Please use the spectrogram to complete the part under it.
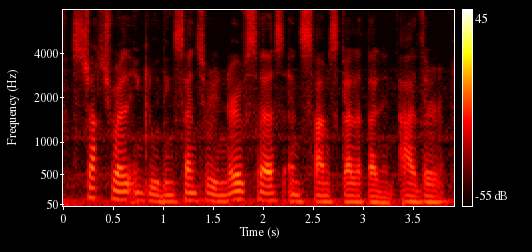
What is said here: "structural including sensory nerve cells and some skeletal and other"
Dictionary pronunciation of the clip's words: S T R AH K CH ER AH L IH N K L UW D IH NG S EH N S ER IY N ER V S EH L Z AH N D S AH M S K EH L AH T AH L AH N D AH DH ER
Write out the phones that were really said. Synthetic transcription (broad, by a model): S T R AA K CH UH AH L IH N K L UW D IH NG S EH N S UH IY N ER V S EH L S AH N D S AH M S K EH L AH T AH L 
